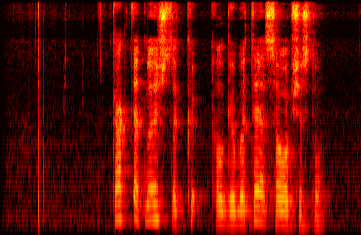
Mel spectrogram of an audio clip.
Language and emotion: Russian, neutral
